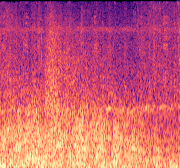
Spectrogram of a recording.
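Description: A fierce thunderstorm sound effect, with wind and rain, plays in a Hindi story as a continuous, heavy, low rumbling wash of noise that stays loud from start to finish.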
